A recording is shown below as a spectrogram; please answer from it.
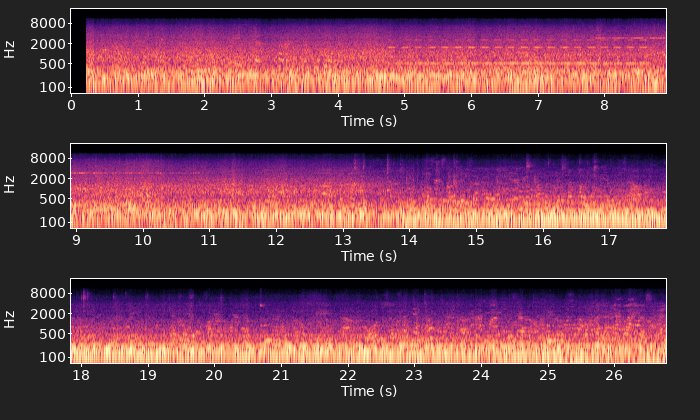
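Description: Running noise of an MTR K-train heard from inside the car as it moves along a station platform, with a steady low hum that grows stronger in the second half. A set of steady high tones sounds for several seconds, starting about five seconds in.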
